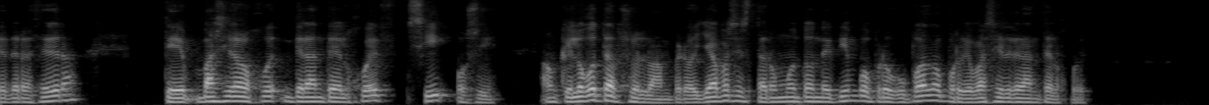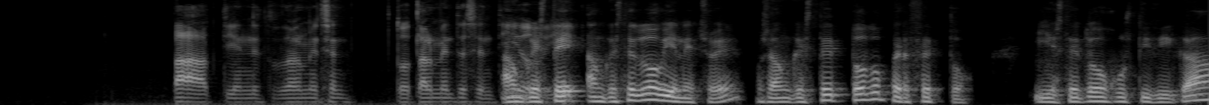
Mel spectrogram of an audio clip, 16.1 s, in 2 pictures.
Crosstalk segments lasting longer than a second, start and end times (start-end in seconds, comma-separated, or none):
none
